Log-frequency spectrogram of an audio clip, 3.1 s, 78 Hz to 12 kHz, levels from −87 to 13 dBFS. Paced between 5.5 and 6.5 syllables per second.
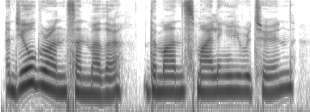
No: 5.2 syllables/s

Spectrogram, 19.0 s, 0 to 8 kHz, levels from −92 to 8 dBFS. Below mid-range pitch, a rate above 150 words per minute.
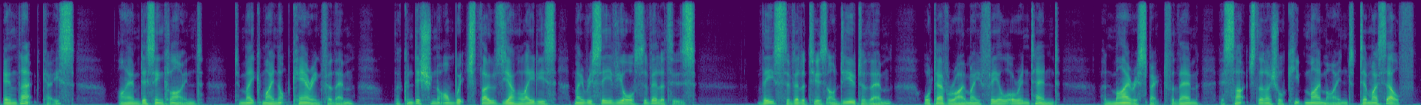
Yes: low, 100 Hz; average, 160 wpm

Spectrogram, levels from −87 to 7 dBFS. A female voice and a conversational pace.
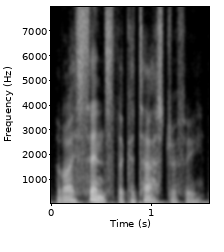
No: male; average, 190 wpm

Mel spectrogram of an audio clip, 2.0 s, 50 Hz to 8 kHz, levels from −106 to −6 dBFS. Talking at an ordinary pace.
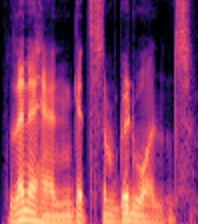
Yes: average, 150 wpm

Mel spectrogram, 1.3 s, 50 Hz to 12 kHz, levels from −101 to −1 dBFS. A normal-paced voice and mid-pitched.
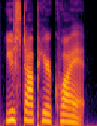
No: average, 185 wpm; high, 195 Hz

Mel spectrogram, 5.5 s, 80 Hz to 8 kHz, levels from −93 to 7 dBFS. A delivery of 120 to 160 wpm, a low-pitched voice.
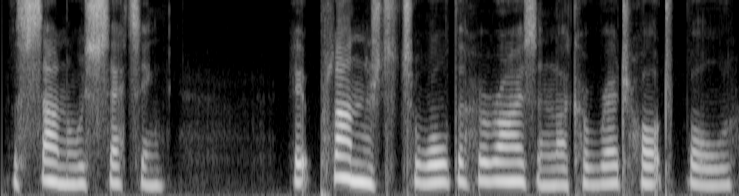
No: average, 140 wpm; high, 225 Hz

